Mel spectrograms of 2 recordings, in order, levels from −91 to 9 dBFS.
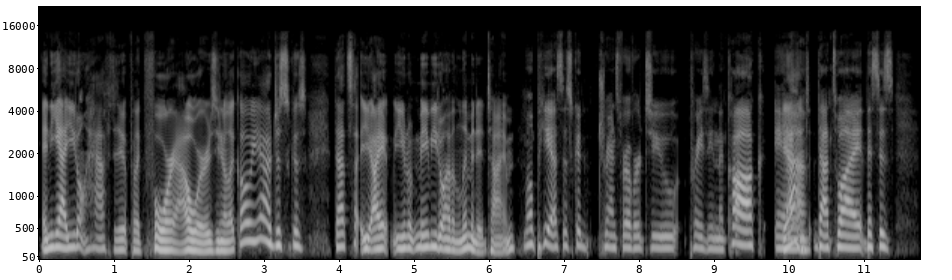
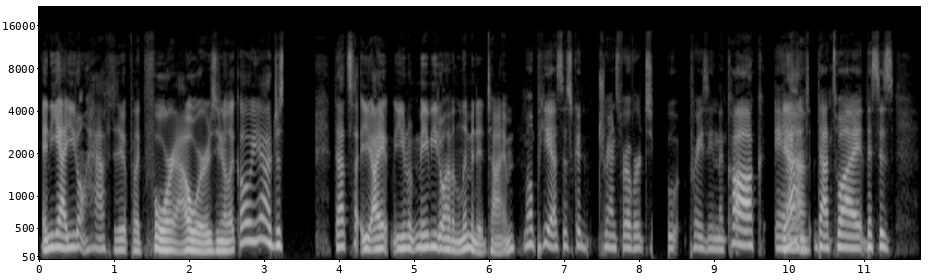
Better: first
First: none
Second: audio cutting out; at 3.5 s and at 8 s

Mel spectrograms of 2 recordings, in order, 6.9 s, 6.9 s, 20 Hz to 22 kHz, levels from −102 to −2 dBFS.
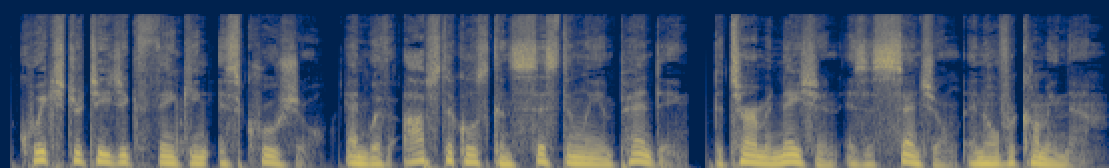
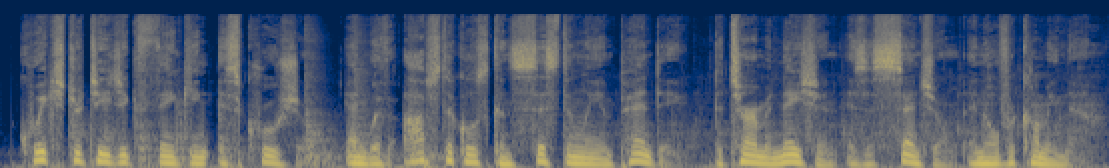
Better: first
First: none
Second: household noises; faint; throughout; 20 dB below the speech

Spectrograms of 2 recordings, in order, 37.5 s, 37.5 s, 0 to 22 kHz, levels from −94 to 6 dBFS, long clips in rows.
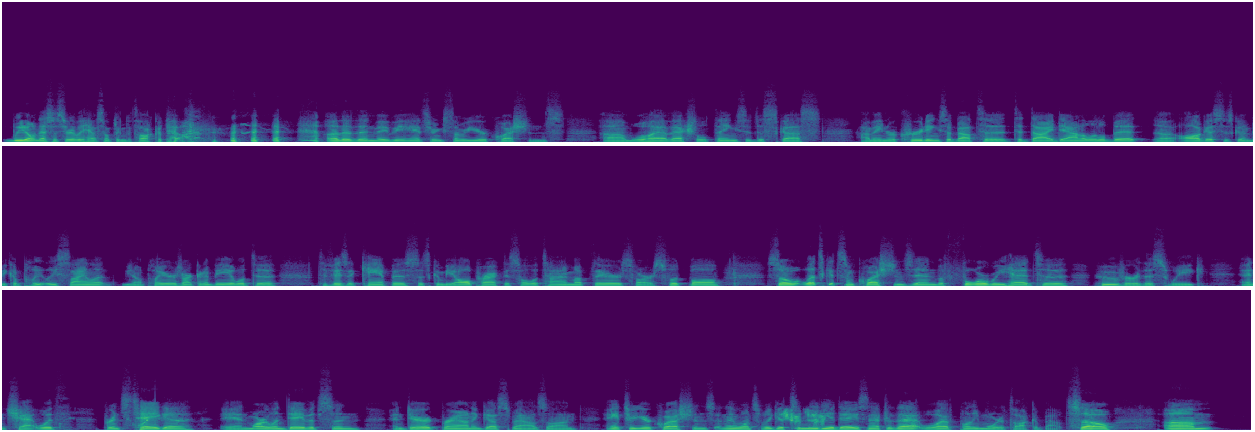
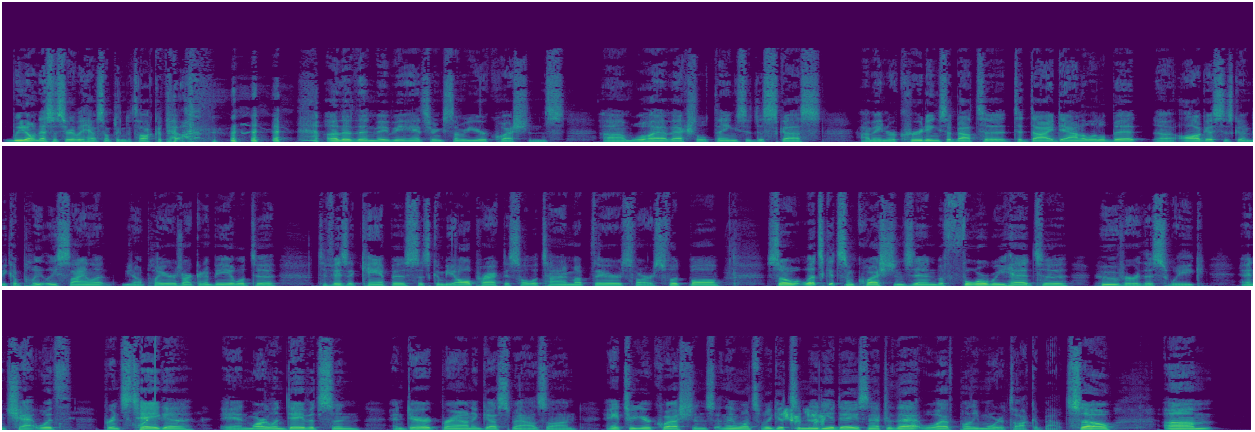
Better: second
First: muffled; very; fading above 2.5 kHz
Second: none

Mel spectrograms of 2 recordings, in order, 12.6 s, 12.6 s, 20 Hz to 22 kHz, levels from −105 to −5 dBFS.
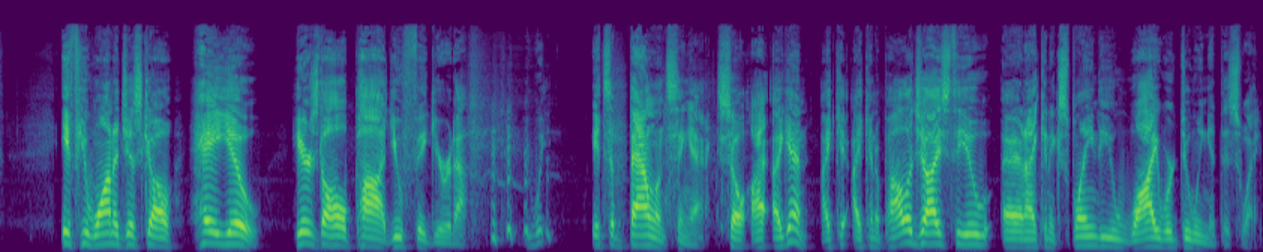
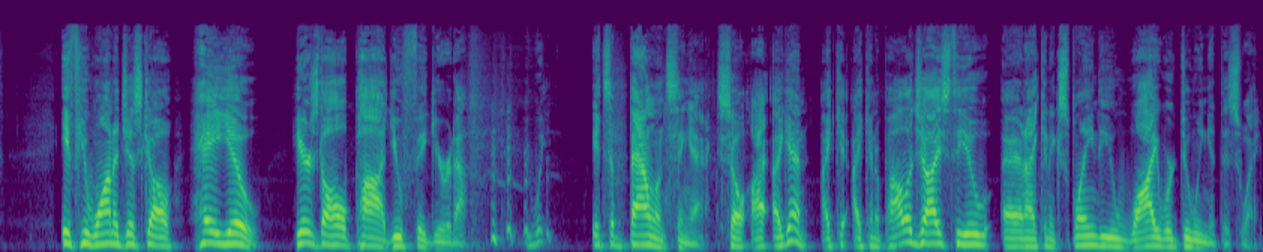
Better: second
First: thin; very; fading below 400 Hz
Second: none

